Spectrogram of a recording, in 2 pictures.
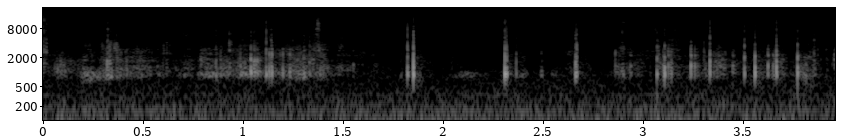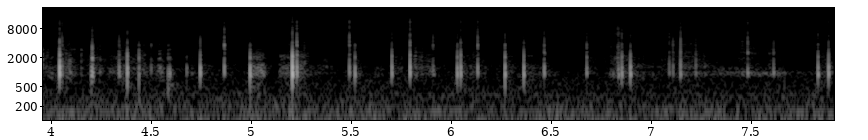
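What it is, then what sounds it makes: Cardboard gift box tapped with nails. Long acrylic nail tips tap quickly on a small, hollow printed cardboard jewelry gift box with a white label, held in both hands. Dozens of short, dry, clicky taps land in an uneven rhythm, each with a hollow mid-range knock and a bright edge. A soft scratchy rustle runs underneath, heaviest in the opening second or so, and the overall level stays quiet.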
